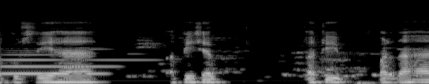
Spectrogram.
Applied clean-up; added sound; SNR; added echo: classical method Wiener filter.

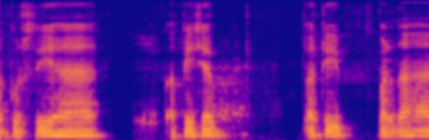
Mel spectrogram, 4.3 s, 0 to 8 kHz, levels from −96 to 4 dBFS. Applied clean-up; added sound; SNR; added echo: neural mask model Resemble Enhance denoiser.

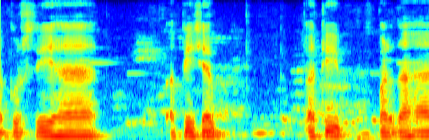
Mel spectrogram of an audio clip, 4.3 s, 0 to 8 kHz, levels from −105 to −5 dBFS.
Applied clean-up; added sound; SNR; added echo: none; none; none; none.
